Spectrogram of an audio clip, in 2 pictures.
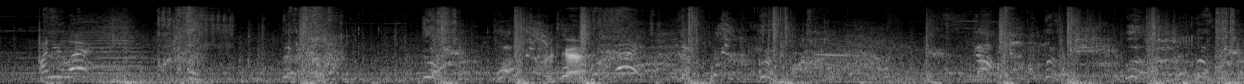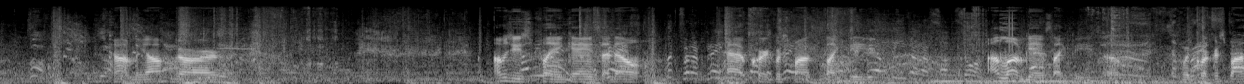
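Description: A deep-voiced man shouts urgently.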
